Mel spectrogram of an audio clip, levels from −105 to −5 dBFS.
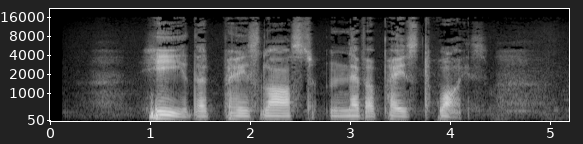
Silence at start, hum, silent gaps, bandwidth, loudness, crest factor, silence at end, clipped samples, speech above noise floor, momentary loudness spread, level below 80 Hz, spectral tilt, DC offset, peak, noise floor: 0.95 s; none; none; 16.5 kHz; -28 LUFS; 24 dB; 0.55 s; under 0.1%; 30 dB; 12 LU; -72 dBFS; -3.5 dB/octave; under 0.1%; -6 dBFS; -59 dBFS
